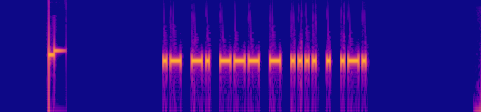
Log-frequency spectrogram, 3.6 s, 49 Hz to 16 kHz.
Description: Morse code, heard as a keyed tone, about 46 wpm, 700 Hz. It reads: ANOTHER
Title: Sentences from Top 600 Words - New Word Drill - 45wpm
